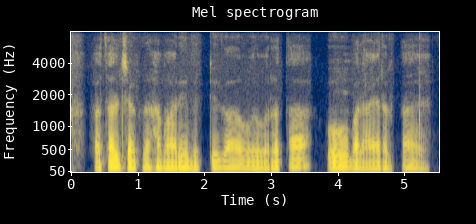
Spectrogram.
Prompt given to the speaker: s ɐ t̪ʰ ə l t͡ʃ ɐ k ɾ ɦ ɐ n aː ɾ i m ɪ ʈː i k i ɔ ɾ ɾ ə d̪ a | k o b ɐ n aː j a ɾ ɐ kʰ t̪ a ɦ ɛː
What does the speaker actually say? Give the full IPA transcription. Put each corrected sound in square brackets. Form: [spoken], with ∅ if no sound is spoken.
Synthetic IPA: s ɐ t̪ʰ ə l t͡ʃ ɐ k ɾ ɦ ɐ [m] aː ɾ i m ɪ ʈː i k [a] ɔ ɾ ɾ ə [t̪] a | k o b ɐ n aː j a ɾ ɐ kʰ t̪ a ɦ ɛː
